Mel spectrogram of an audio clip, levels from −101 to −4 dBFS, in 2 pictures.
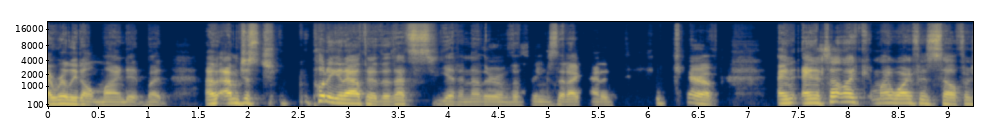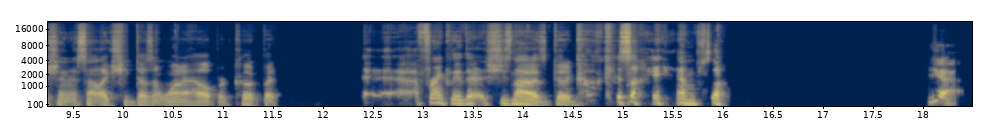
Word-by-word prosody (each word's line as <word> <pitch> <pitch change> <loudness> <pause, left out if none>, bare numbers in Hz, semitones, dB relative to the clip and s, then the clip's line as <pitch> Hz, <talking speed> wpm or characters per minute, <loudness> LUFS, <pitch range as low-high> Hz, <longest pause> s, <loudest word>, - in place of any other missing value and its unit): really 125 0 +3
don't 105 -5 -3
mind 95 0 -3
it, 95 - -9
but - - -8 0.4
I'm 135 +3 +5
I'm 150 +1 +5
just 155 +1 +1 0.4
putting 205 -7 +6
it 155 - +5
out 140 -2 +8
there 120 -4 -1
that 110 0 -4
that's 120 -1 +2
yet 110 -2 -6
another 105 0 -7
of 95 -1 -11
the 100 +1 -9
things 100 -3 -6
that - - -3
I 100 0 +2
kinda 100 -1 -7 0.5
take 145 -2 -12 0.2
care - - +3
of. - - +1 0.6
And 145 +1 +4
and 150 +1 +6
it's 150 -1 -1
not 205 -1 +5
like 190 -2 +1
my 155 +2 -2
wife 155 -1 +2
is 130 -4 +3
selfish, 125 -1 -1
and 105 -4 -10
it's 100 - 0
not - - -5
like 110 -1 -4
she 110 - -4
doesn't 105 -2 -8
wanna 95 +1 -7
help 105 0 -5
or - - -12
cook, 125 -1 -7
but, - - -6
eh - - -33 1.1
eh - - -12
eh, - - -10
frankly, 150 -4 -2
ther 135 +1 -3
she's 130 -2 -3
not 130 -3 +3
as 105 -4 -2
good 110 +2 -5
a - - -5
cook - - -9
as - - +8
I 155 -2 -5
am, 145 -2 -1
so 135 - -1 2.0
Yeah. - - 0
125 Hz, 200 wpm, -23 LUFS, 105-150 Hz, 2.0 s, out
